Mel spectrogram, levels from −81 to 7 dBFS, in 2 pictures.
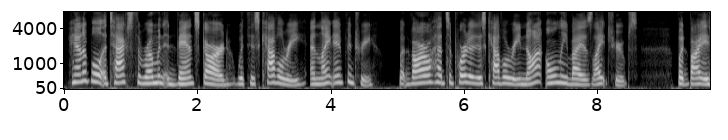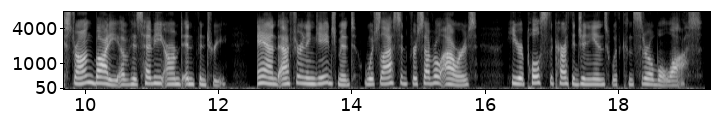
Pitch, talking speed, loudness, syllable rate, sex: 225 Hz, 155 wpm, -19 LUFS, 5.1 syllables/s, female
